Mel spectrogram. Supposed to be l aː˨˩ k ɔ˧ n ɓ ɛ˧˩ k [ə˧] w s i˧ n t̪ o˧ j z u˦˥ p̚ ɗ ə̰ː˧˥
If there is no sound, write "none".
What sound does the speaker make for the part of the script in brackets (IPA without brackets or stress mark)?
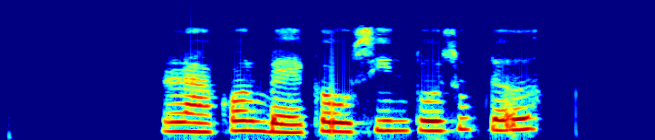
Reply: ə˨˩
